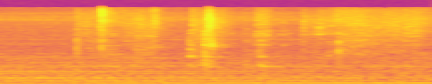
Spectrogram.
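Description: Two faint sharp clicks, about half a second and a second in, as egg is added to creamed butter in a glass mixing bowl, over a faint low background.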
